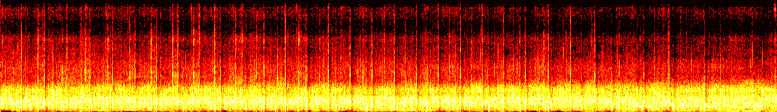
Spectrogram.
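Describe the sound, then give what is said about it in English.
A large audience claps steadily for the Hall of Fame committee, a dense, continuous wash of many hands at a loud, even level throughout, with no voices standing out. “So let's give a really big round of applause for all of you.”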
